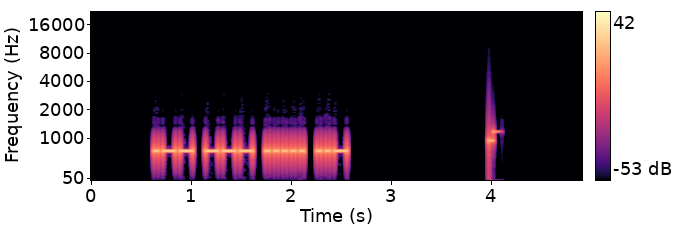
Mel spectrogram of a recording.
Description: Morse code, heard as a keyed tone, about 28 wpm, 700 Hz. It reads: WO5U
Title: USA Call Signs - 4 Characters - 3x Character Spacing - 28wpm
